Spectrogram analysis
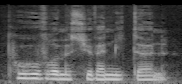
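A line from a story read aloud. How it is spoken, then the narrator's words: Young woman's murmur. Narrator (French): murmurait alors la jeune Amasia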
